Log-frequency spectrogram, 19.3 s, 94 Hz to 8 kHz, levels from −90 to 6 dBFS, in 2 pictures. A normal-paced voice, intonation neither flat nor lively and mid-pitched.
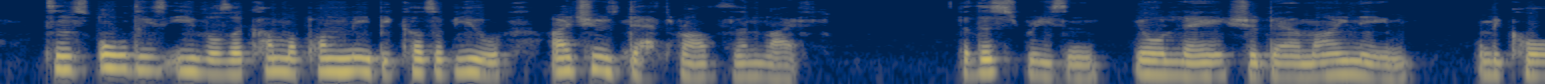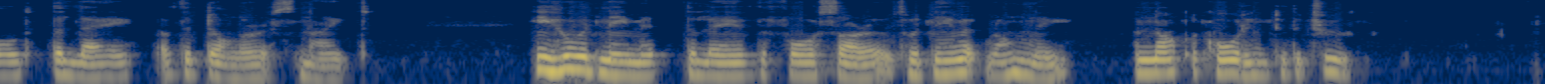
Yes: average, 175 wpm; average, 3.1 semitones; medium, 155 Hz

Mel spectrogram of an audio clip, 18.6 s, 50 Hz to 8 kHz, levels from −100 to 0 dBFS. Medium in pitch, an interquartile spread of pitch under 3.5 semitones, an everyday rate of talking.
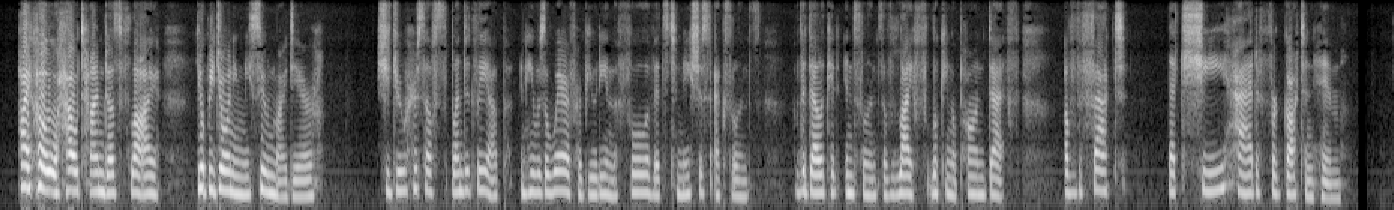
No: high, 220 Hz; average, 2.8 semitones; average, 155 wpm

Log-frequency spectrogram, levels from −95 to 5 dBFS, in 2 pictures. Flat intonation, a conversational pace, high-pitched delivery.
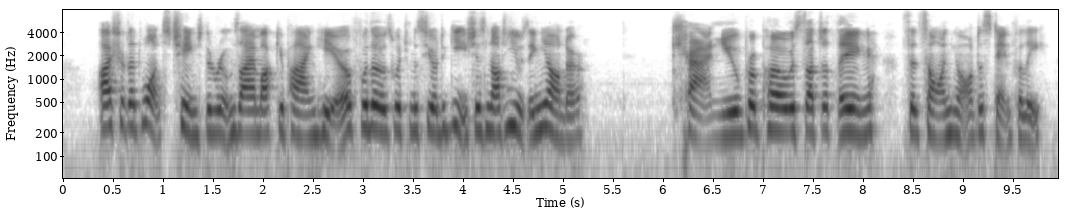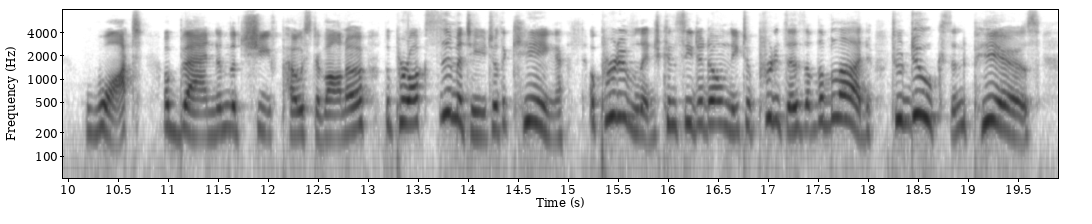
No: average, 4.5 semitones; average, 170 wpm; high, 215 Hz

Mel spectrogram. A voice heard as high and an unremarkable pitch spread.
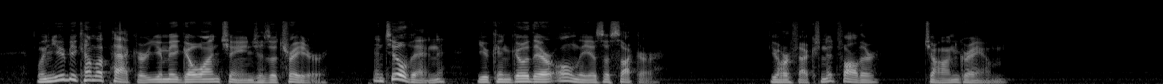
No: low, 115 Hz; average, 3.6 semitones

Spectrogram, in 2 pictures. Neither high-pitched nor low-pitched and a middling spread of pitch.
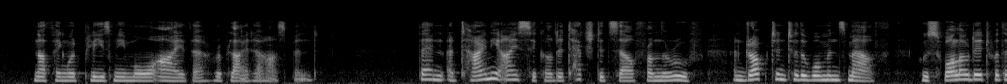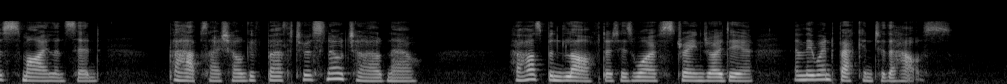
Yes: medium, 180 Hz; average, 3.6 semitones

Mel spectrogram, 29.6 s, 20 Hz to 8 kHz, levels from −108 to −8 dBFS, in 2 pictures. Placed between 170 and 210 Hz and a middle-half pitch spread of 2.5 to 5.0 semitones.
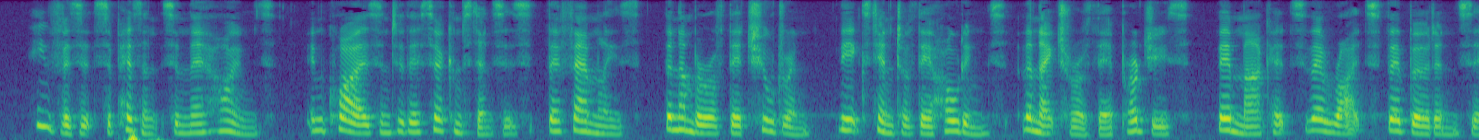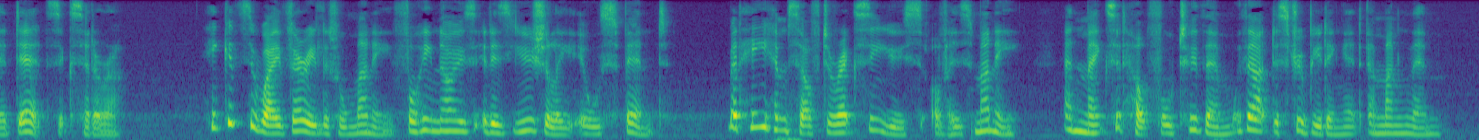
No: medium, 185 Hz; wide, 5.6 semitones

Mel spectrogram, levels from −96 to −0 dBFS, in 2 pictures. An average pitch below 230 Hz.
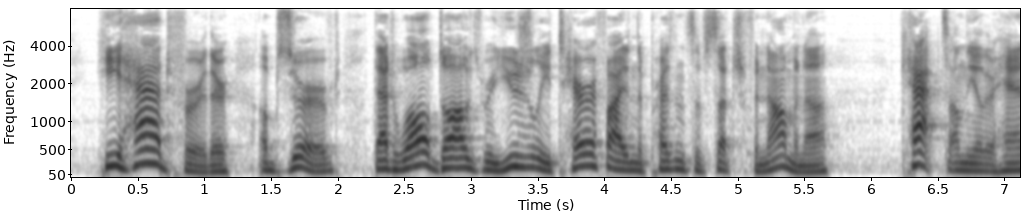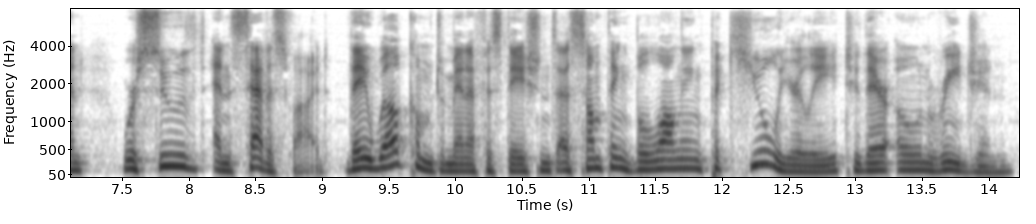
Yes: low, 135 Hz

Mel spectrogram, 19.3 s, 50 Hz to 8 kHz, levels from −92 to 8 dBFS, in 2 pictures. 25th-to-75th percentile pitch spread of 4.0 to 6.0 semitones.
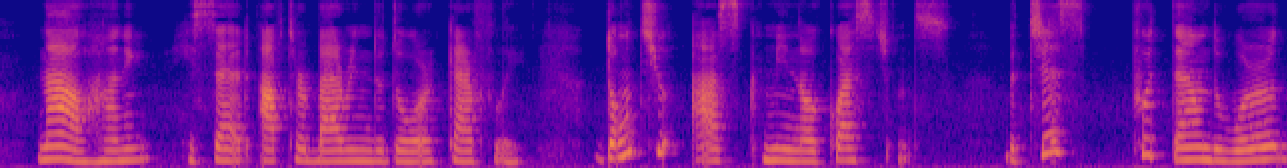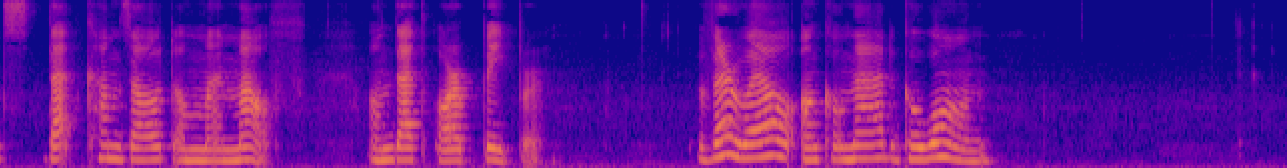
No: average, 2.7 semitones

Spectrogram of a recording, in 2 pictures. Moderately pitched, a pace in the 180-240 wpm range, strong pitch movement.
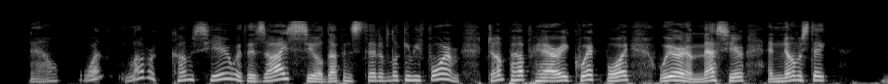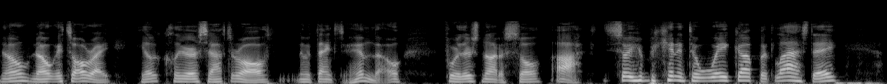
Yes: medium, 160 Hz; average, 200 wpm; wide, 6.0 semitones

